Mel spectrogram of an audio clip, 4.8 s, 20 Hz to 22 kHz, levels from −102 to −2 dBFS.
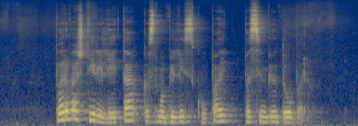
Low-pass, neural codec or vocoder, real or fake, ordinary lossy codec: none; none; real; none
